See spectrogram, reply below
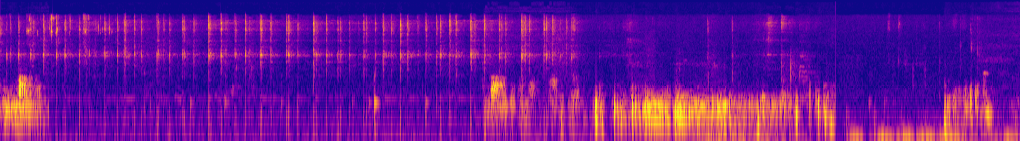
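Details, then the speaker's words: Pregnant woman after drinking carbonated cola and Sprite: fizzy crackling gives way to loud low gurgles and rumbles from her stomach; bowel sounds (borborygmi). "it's yeah, does. Yes, it's from my stomach."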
